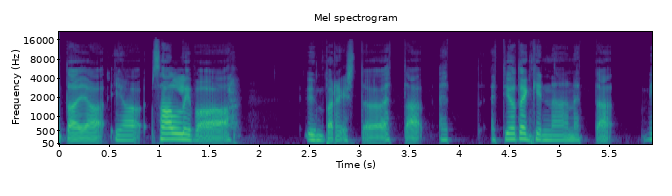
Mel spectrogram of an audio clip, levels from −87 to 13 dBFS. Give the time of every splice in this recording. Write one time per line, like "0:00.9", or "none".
none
